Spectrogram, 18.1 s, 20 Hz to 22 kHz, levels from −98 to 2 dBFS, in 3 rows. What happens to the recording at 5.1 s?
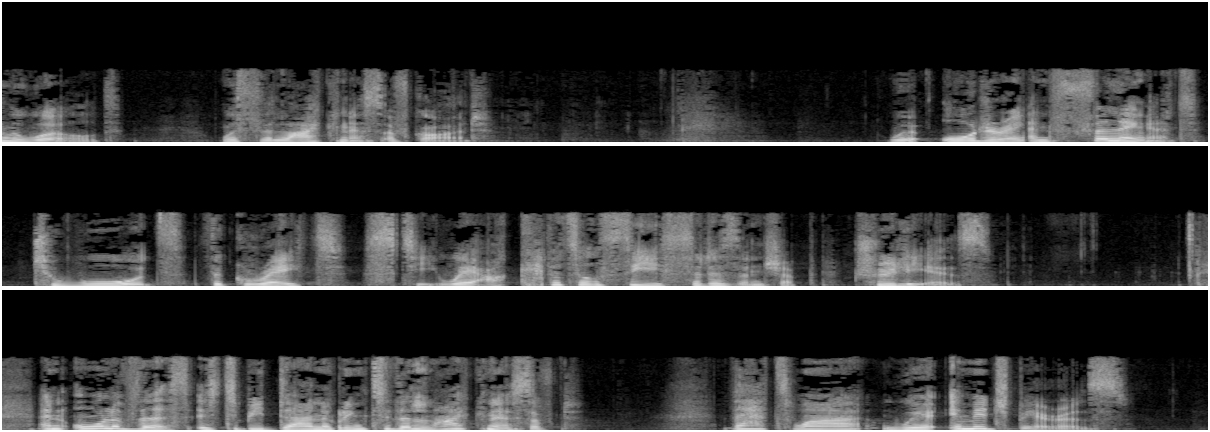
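At 5.11 s, just before "and filling it towards", the sound jumps forward. This is a dropped buffer (overrun): the program likely failed to collect its samples before the hardware overwrote them. About a tenth of a second of audio is lost, and the two sides are joined with no gap. That missing silence is what separates it from a dropout, where the sound would stop and then resume.

Under that jump, and through the whole clip, the speech has a rough, grainy quality. There is noise between the harmonics and a top band that sounds lowered or synthetic. This is plainly audible low-delay AAC compression, likely AAC-ELD at a rate that fits about 32 kbps. Unlike a lost buffer, this damage is steady rather than tied to one moment.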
